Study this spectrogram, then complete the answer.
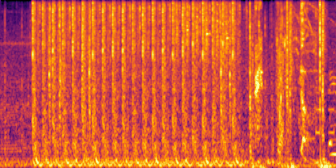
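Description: Rapid, loud automatic gunfire from the video game Halo Infinite rattles off in dense, evenly spaced bursts for several seconds with no talking.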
